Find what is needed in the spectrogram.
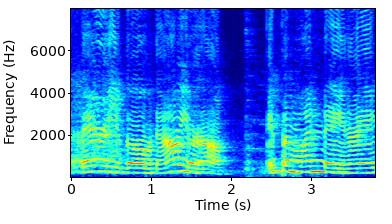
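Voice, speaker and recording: Noticeable background noise and audible room echo around a woman talking fairly slowly. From Pakistan. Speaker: cybersecurity manager, motivational speaker. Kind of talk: motivational talk to students.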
